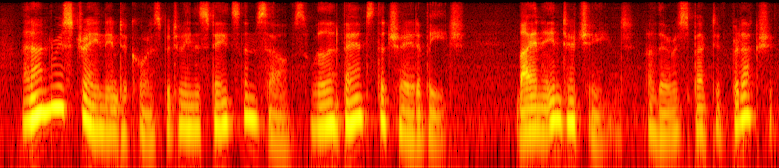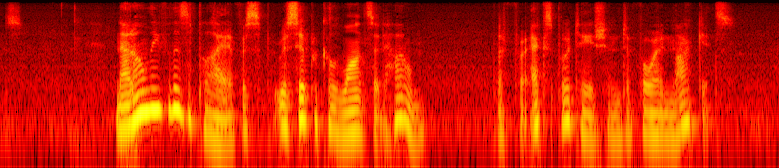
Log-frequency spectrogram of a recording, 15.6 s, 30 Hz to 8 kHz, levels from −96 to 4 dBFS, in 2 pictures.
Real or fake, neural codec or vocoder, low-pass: fake; codec, 16 kHz, 0.8 kbps, ZipCodec; 7.2 kHz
